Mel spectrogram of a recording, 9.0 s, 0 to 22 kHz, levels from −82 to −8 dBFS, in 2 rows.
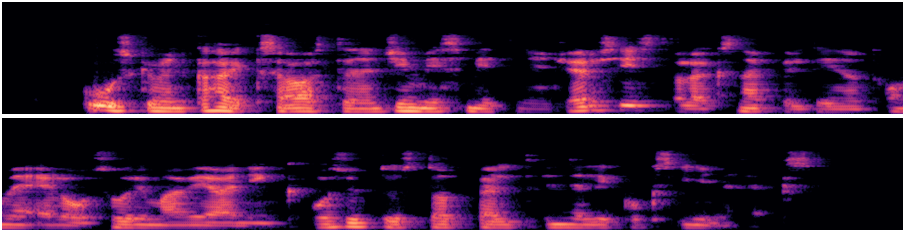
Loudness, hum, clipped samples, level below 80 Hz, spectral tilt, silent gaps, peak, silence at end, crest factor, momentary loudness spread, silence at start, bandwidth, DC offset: -28 LUFS; none; under 0.1%; -64 dBFS; -6 dB/octave; none; -4 dBFS; 0.45 s; 24 dB; 14 LU; 0.4 s; 6.8 kHz; under 0.1%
